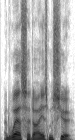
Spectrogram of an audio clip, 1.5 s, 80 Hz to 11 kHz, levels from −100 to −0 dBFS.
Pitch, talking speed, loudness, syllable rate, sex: 135 Hz, 240 wpm, -16 LUFS, 5.9 syllables/s, male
